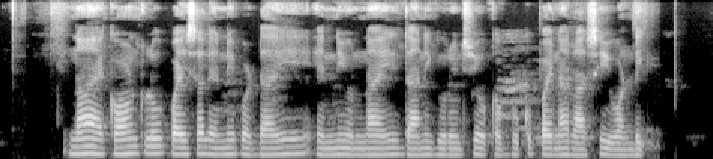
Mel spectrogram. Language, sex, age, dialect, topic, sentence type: Telugu, male, 60-100, Telangana, banking, question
